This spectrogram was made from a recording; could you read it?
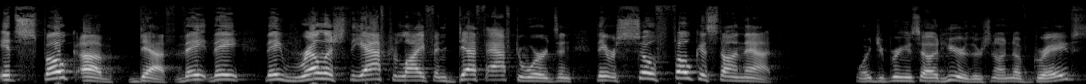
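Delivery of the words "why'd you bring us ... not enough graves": low, mocking, sarcastic complaining tone. Retelling the complaint about not enough graves: imitating sarcasm. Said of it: "You can see the sarcasm involved with that".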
